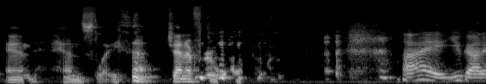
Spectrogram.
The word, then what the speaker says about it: Hensley: and now, let's see if I get these pronunciations right, Herrig, Vogt, and Hensley.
